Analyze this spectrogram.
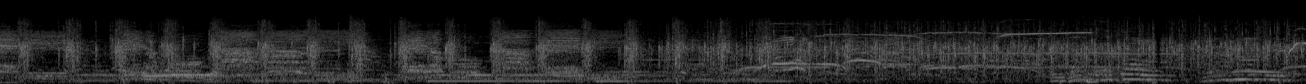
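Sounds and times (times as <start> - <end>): audience applauding and cheering: 0.0 - 13.0
long high whistle: 7.7 - 11.0.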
